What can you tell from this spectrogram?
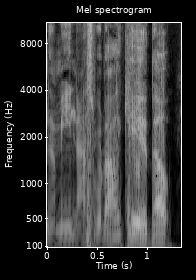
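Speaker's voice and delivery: ordinary talk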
